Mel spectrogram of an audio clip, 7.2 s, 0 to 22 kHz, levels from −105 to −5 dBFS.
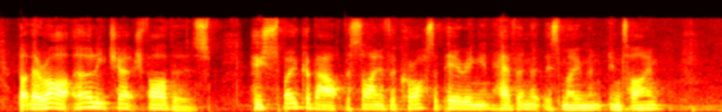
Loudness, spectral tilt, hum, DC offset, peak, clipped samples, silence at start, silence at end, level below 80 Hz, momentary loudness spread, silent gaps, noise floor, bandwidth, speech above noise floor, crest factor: -18 LUFS; -6 dB/octave; none; under 0.1%; 0 dBFS; under 0.1%; 0.2 s; 0.2 s; -54 dBFS; 10 LU; none; -40 dBFS; 11.5 kHz; 22 dB; 18 dB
